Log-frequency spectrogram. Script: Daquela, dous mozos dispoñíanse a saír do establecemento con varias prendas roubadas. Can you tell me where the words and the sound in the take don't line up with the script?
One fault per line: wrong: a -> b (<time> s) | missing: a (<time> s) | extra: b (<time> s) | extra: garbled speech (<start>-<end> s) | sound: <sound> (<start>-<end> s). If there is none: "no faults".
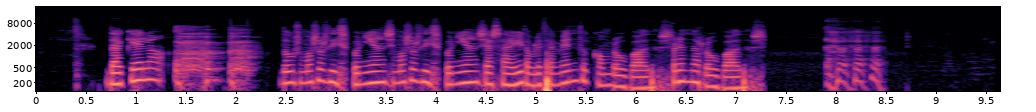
sound: cough (1.4-2.3 s)
extra: mozos dispoñíanse (3.7 s)
missing: do (4.9 s)
wrong: varias -> roubadas (5.8 s)
sound: laugh (7.9-8.6 s)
